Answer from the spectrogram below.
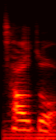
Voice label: "cao1zuo4", Chinese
